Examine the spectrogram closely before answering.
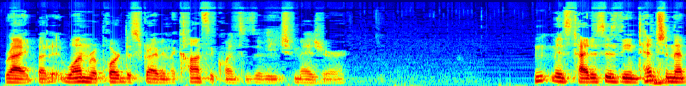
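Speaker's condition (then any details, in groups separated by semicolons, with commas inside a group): No condition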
